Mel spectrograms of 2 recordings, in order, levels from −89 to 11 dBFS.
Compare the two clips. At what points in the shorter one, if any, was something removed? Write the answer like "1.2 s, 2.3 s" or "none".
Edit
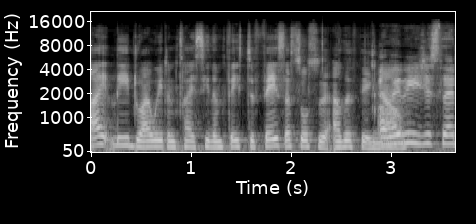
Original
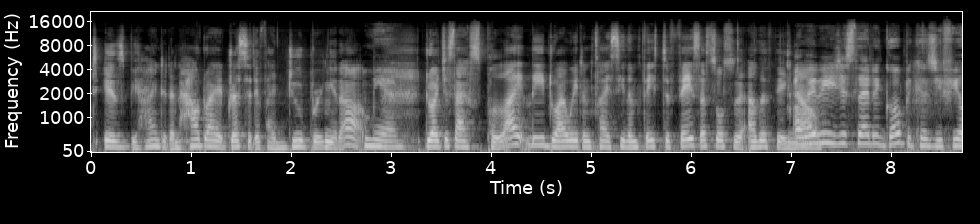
none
